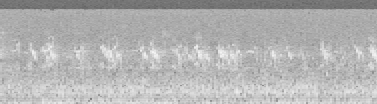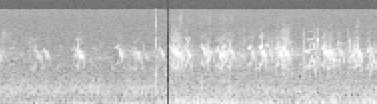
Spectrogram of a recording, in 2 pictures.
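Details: Masked woodswallows at Gluepot Reserve, South Australia, in October: fast overlapping chirps from several birds, growing louder after a sharp click, over steady wind-like background noise.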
